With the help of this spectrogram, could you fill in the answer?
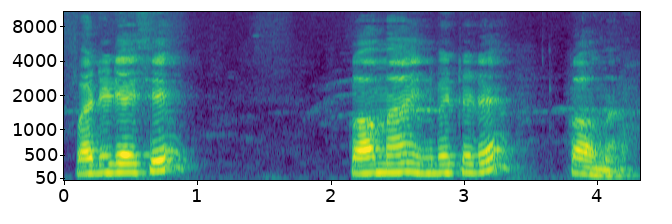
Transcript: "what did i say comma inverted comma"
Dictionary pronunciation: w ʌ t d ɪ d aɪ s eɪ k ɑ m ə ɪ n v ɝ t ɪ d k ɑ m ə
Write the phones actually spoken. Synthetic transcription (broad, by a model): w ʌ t d ɪ d aɪ s eɪ k ɑ m ə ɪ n b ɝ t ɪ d k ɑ m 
